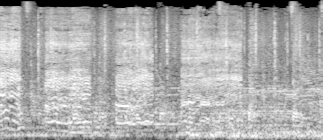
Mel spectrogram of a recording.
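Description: Free-jazz group playing live: baritone saxophone over double bass and drum kit, with frequent drum and cymbal hits.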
